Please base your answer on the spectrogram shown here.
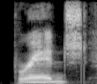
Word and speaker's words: Brij: relationship so that's where Bridge it's spelled b r i j but pronounced Bridge that's where that comes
